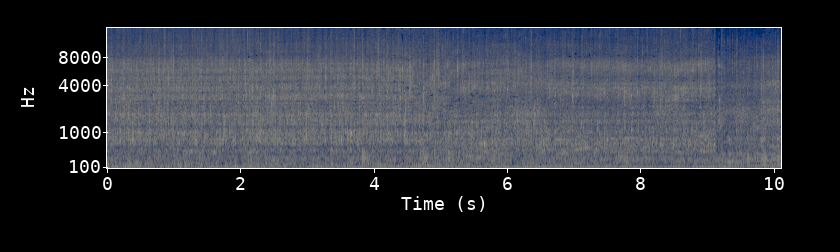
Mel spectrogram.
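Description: Water gushing and churning steadily in an open borewell casing around an inserted pipe, over a steady low hum, easing a little near the end.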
